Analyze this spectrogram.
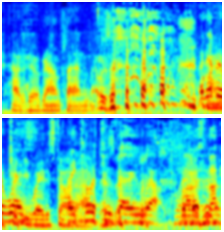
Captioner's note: laughter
